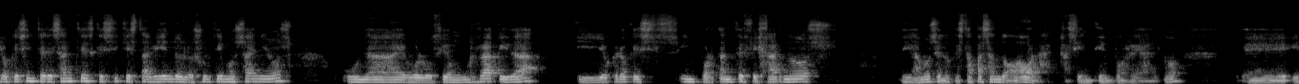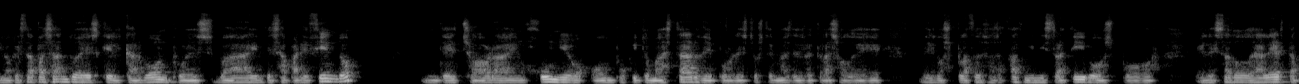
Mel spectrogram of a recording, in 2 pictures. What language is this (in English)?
Spanish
